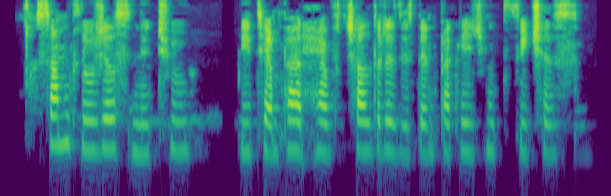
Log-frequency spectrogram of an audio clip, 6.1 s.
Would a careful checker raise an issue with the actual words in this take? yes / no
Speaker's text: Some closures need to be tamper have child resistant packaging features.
no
